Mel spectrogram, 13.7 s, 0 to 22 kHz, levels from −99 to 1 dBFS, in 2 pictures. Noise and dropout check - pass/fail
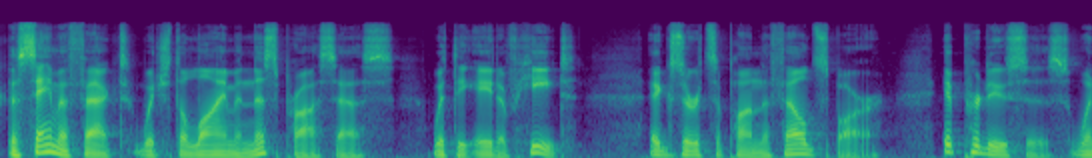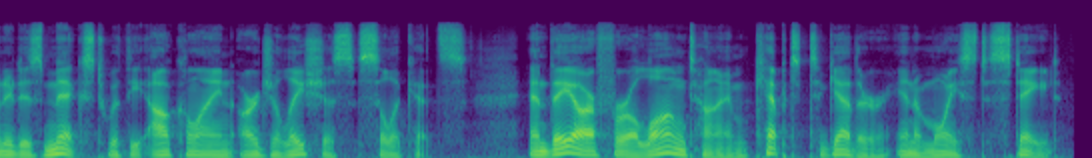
pass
